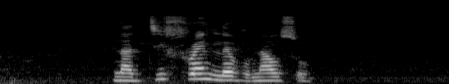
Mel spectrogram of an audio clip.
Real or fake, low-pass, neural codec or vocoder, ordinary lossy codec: fake; 9.9 kHz; vocoder, 22.05 kHz, 80 mel bands, Vocos; AAC, 64 kbps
